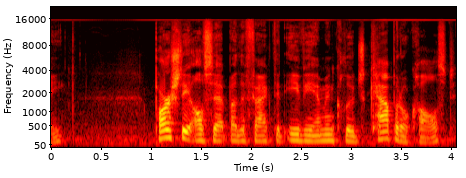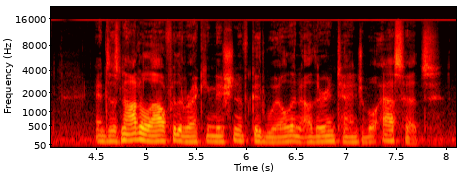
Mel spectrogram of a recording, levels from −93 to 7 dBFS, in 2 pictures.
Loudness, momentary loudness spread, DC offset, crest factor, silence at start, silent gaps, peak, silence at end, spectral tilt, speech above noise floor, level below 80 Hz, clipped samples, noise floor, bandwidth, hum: -32 LUFS; 14 LU; under 0.1%; 22 dB; 0 s; none; -10 dBFS; 0 s; -4.5 dB/octave; 26 dB; -66 dBFS; under 0.1%; -58 dBFS; 16 kHz; none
